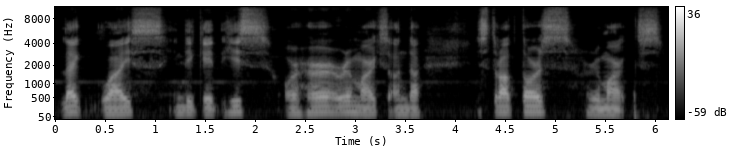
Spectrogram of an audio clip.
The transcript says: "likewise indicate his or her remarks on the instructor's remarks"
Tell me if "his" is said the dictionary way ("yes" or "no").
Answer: no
